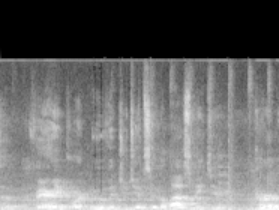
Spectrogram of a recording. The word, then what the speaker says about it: Jiu-jitsu: Jiu-jitsu.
